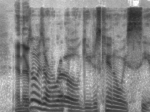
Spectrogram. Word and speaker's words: ROG: I think it's rogue.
